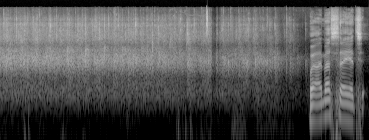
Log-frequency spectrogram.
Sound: applause

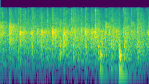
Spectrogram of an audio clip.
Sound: applause

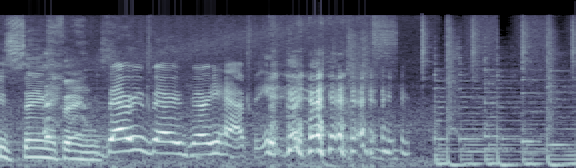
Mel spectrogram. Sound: laughing

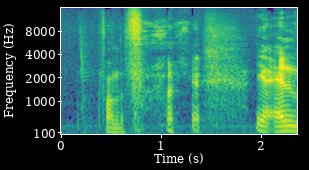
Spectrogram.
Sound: laughs

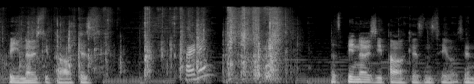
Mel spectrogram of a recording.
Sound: paper ripping

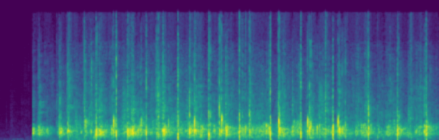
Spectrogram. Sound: audience applauding

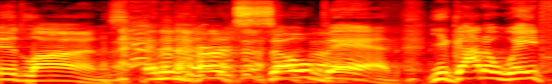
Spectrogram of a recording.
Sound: laughter

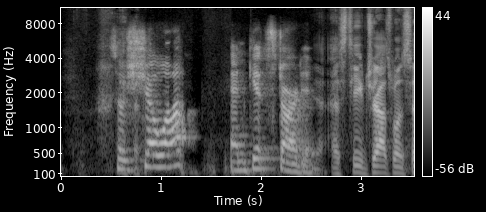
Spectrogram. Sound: laughs

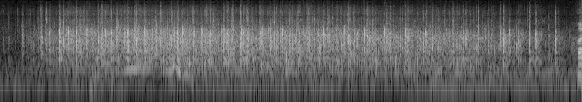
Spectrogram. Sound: applause

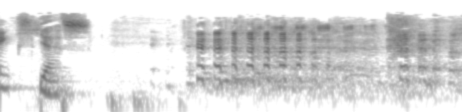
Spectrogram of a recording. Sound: all laughing

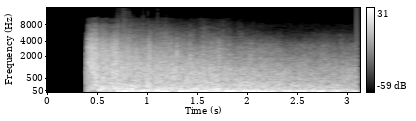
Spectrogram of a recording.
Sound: big explosion

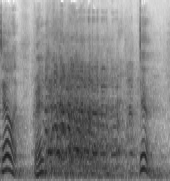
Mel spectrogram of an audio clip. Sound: audience laughing

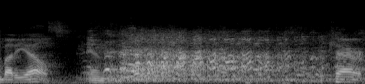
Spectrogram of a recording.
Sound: laughter

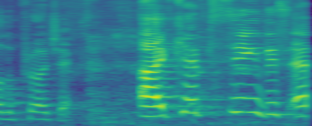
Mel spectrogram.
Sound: laughs

